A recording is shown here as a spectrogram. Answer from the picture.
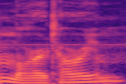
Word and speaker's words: moratorium: um we need to see a moratarian moratarium moratorium moratorium that's how you pronounce that on mortgages and loans and bills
